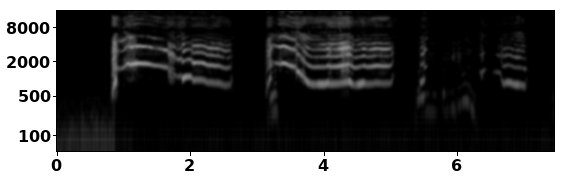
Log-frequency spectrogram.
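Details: A tiny Pomsky gives high, drawn-out howls that rise sharply then slide down in wavering notes, excited on arriving at a dog park.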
